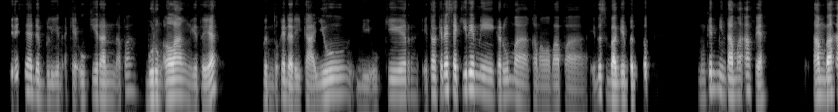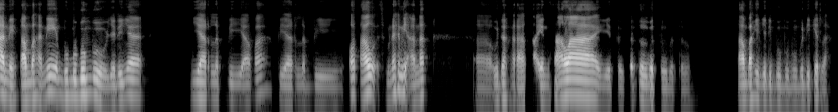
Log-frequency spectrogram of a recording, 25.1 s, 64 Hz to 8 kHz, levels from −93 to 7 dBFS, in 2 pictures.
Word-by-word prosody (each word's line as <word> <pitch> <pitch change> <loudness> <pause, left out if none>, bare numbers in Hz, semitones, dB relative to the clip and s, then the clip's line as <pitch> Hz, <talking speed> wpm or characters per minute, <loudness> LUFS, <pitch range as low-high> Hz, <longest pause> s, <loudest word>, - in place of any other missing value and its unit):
jadi 365 - -6
saya 160 - 0
ada 130 - -3
beliin 110 0 -12
kayak - - -10
ukiran, 115 -1 -5
apa, 160 0 -15 0.2
burung 120 0 0
elang, 130 -1 +5
gitu 105 - -11
ya, - - +5 0.7
bentuknya 110 +4 -6
dari 100 - -8
kayu 125 +7 -4
diukir. 130 +7 -8 0.2
Itu - - -18
akhirnya 170 +4 +4
saya - - +6
kirim 175 0 +5
nih, 140 -4 -5
ke - - -1
rumah, 120 -6 -6
ke 110 - -14
mama 100 -1 -11
papa, 90 -4 -9
itu 150 - -9
sebagai 120 -5 +5
bentuk 110 - -2 0.8
mungkin 125 +9 -4
minta 145 -3 +1
maaf 160 +4 -5
ya, 110 - 0 0.8
tambahan 135 +2 +7
nih 105 - -2
tambahan 110 +1 +2
nih 150 +1 0
bumbu-bumbu, 130 -2 -2
jadinya 125 +5 -2 0.8
biar 120 -1 -1
lebih, 115 -1 -16 0.2
apa, 145 +5 -11 0.2
biar 105 -2 -8
lebih, 95 -1 -20
oh, 140 - -1
tau, 145 +4 +5
sebenernya 145 +7 -7
nih - - -3
anak, 130 +5 -4 0.8
eee, 95 -1 -17
udah 115 +1 -5
ngerasain 100 +1 -5
salah, 130 -1 +8
gitu. 100 -1 -16 0.2
Betul 110 - -5
betul 95 - -7
betul. 85 -1 -25 0.8
Tambahin 110 +2 0
jadi 110 0 -10
bumbu-bumbu 100 -1 -16
dikit 110 - -8
lah. - - -22
120 Hz, 145 wpm, -22 LUFS, 105-135 Hz, 0.8 s, salah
